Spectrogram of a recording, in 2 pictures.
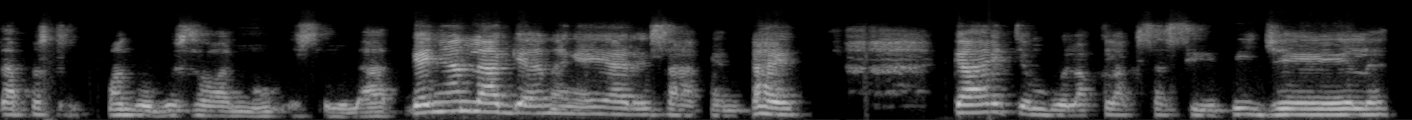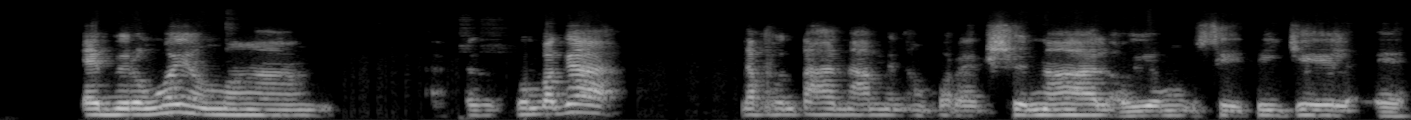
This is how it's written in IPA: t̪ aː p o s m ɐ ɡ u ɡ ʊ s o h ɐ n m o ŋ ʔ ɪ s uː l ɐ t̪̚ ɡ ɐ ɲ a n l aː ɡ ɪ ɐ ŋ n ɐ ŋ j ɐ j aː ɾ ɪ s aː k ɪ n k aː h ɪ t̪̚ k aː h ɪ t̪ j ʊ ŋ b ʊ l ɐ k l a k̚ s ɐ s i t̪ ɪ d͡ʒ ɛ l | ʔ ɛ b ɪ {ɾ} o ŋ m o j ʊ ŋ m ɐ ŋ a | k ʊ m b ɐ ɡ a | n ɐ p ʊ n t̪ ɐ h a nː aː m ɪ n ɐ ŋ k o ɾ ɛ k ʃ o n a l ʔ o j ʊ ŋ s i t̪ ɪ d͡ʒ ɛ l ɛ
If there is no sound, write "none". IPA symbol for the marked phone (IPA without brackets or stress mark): ɾ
